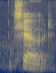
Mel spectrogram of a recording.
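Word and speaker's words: Chaud: but yeah I mean chode just chode I mean that's how it's spelled it's c-h-a-u-d is is the D silent I mean I don't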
